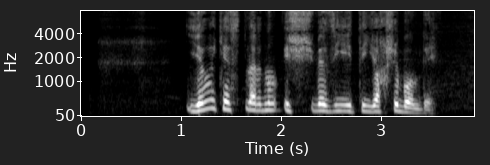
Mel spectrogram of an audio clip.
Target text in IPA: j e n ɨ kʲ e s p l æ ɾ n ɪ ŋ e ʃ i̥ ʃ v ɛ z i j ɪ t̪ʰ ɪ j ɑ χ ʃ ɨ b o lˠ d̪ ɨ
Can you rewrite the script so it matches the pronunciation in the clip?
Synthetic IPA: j e ŋ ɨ kʲ ɛ s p l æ ɾ n ɪ ŋ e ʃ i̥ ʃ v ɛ z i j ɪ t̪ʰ ɪ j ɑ χ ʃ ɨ b o lˠ d̪ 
